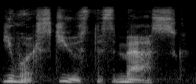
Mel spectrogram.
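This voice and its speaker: A man voicing a haughty, secretive male nobleman with a deep, harsh German accent, in an audiobook reading. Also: creaky, exaggerated voice. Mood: grave, guarded. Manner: low hushed delivery, halting.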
